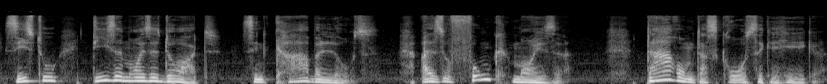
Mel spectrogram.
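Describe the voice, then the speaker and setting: A man's voice: medium pitch, huge pitch swings, slow, a little mellow, breathy edge, heavily acted. A man voicing a patient mother who explains things in a soothing, doting way.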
